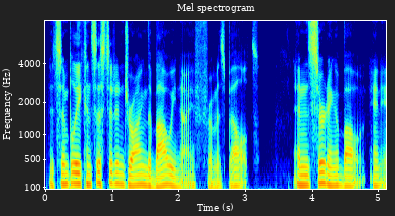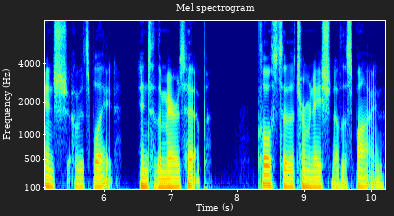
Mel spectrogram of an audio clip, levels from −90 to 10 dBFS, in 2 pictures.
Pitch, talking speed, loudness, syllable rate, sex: 120 Hz, 175 wpm, -21 LUFS, 5.6 syllables/s, male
